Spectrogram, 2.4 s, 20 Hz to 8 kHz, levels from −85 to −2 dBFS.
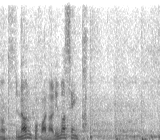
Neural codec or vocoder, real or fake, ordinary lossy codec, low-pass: codec, 16 kHz, 2 kbps, FunCodec, trained on Chinese and English, 25 frames a second; fake; none; none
